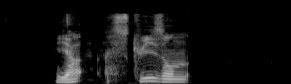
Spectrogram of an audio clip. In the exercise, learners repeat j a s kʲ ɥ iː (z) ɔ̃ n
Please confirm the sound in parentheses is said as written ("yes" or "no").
yes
